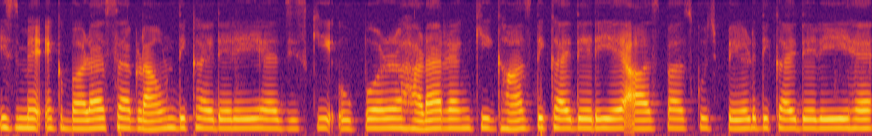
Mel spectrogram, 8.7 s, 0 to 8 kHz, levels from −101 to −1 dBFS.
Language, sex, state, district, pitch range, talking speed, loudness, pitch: Hindi, female, Bihar, Kishanganj, 190-200 Hz, 180 wpm, -18 LUFS, 195 Hz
